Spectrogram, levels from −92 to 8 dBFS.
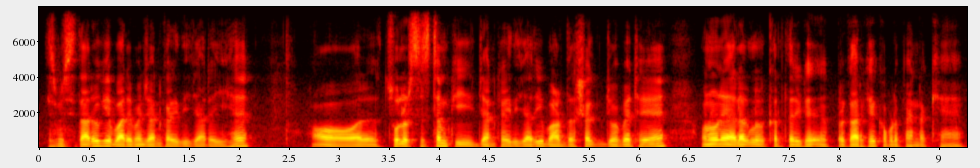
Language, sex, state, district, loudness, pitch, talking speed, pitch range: Bhojpuri, male, Bihar, Saran, -24 LUFS, 105 Hz, 220 wpm, 100-120 Hz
